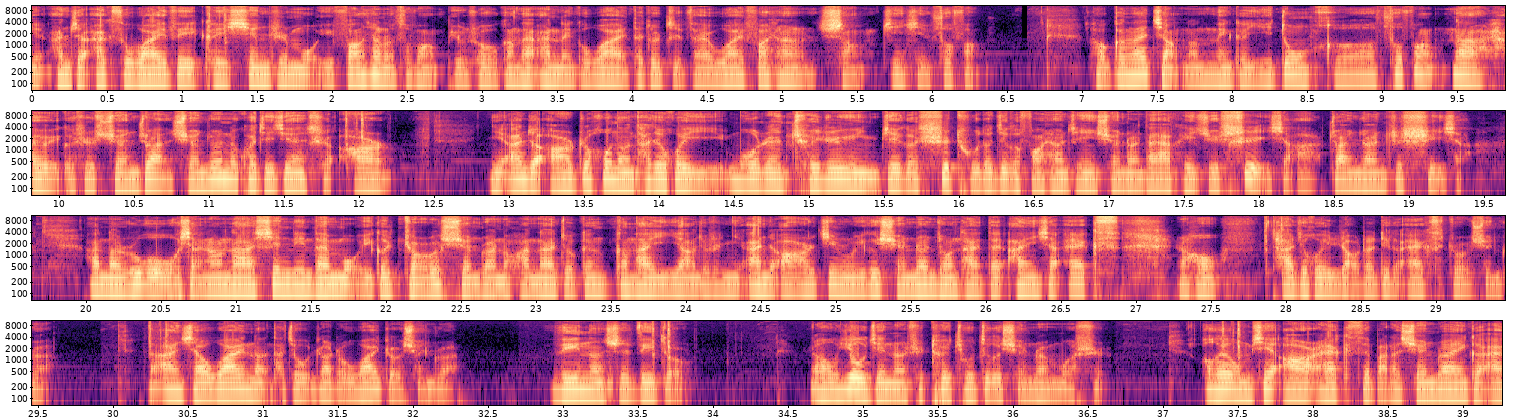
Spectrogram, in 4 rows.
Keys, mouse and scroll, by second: 0.0 s, 9.6-10.9 middle drag, 10.9-11.6 scroll up 2, 11.8 r, 15.7-16.2 drag, 15.7 middle click, 16.4 r, 19.1-19.7 drag, 19.1 middle click, 19.7 middle click, 20.2 r, 22.4 click, 22.4 middle click, 24.7 click, 24.7 r, 37.4 r.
